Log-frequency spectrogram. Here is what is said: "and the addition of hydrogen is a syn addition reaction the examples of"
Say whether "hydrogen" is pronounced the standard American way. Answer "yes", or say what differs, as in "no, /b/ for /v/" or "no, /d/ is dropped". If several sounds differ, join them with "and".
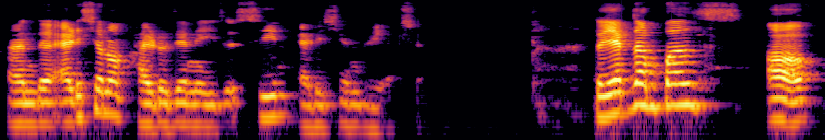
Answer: yes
